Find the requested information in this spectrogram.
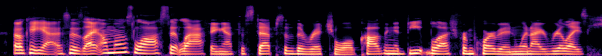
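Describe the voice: A person reads aloud in a plain manner.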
